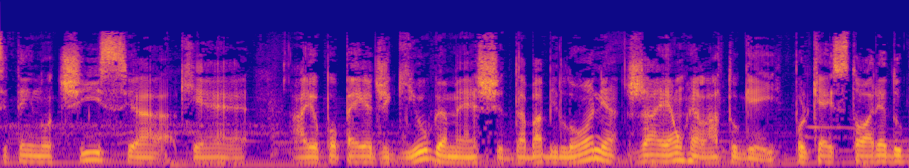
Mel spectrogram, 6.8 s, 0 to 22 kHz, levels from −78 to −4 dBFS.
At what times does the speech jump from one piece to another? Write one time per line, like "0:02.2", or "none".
0:01.3
0:05.8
